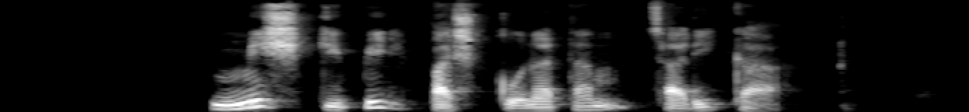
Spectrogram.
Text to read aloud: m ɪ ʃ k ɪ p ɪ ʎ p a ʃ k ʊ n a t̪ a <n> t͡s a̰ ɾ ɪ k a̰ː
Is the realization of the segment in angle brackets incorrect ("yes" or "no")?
yes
